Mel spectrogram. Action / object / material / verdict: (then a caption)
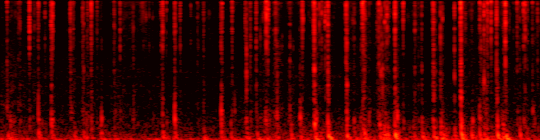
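tap / plastic laptop keyboard / plastic / none. Fingertips type on a black plastic backlit laptop keyboard. Soft, quick key clicks come at an irregular pace, each short and dry, with a low thud under a faint bright tick. The overall level stays quiet.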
